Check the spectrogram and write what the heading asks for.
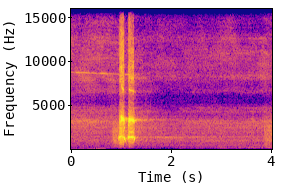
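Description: Two short toots of a steam whistle on Steam Motor Coach No 1, about a second in, one right after the other.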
